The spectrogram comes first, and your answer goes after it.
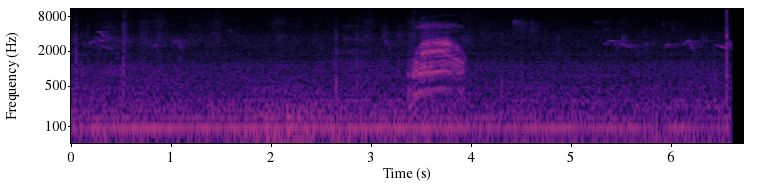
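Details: A cat gives a single short meow lasting under half a second, bright and harmonic, against a steady low hum; recorded July 8, 2010.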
